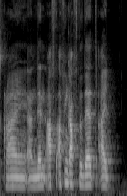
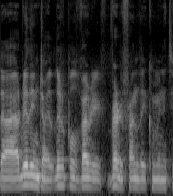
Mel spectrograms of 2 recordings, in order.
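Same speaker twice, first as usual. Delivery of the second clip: ordinary talk, nothing marked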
